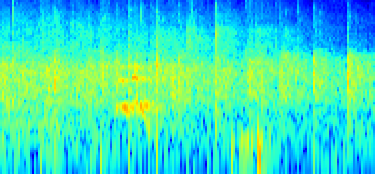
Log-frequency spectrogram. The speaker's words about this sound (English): Get your applause out of the way just now, because you might not be clapping at the end.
